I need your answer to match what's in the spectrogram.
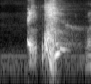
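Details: Sneezing together by a man and a woman: a single sharp sneeze with a brief in-breath before the explosive burst, low room hum behind it.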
